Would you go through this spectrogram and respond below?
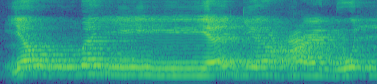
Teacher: Kafartum yauman fathah tanwin langsung kita idghamkan pada ya dan didengungkan. Jangan lupa jim sukun sifatnya qalqalah dipantulkan. Yauma yaj'alul lul lam sukun tawassut ya, jangan dipantulkan.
